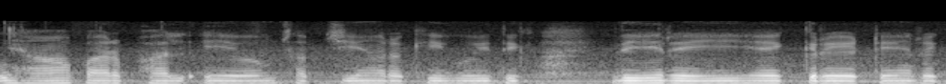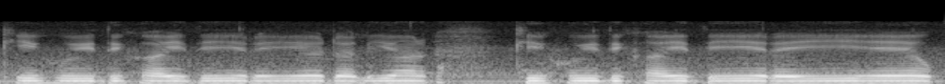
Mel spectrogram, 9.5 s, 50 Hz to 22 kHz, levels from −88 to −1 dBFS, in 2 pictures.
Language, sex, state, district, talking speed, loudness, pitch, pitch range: Kumaoni, male, Uttarakhand, Uttarkashi, 160 wpm, -15 LUFS, 115 Hz, 110-115 Hz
